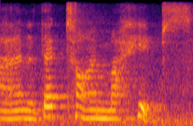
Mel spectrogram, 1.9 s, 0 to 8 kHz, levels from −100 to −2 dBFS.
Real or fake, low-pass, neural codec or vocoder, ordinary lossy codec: real; 7.2 kHz; none; AAC, 48 kbps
